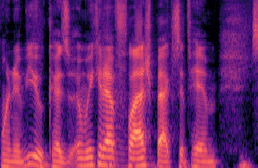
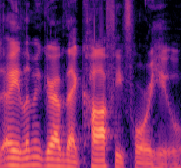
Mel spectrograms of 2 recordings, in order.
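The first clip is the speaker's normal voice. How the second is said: put-on rude voice. Retelling how an annoyed coworker grabs coffee: imitating someone speaking rudely. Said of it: "he says it kinda rudely".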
